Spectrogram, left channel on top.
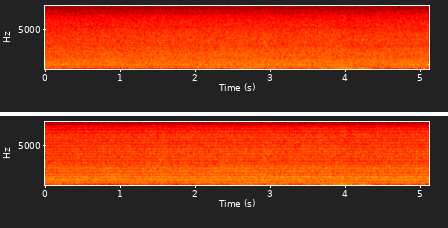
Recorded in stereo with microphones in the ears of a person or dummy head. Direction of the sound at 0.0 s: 5° right (ahead or behind).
